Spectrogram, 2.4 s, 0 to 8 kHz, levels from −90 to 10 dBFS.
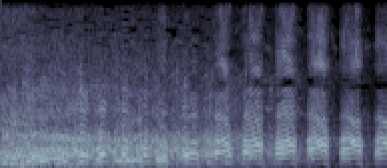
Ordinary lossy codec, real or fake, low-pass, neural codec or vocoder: none; real; none; none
